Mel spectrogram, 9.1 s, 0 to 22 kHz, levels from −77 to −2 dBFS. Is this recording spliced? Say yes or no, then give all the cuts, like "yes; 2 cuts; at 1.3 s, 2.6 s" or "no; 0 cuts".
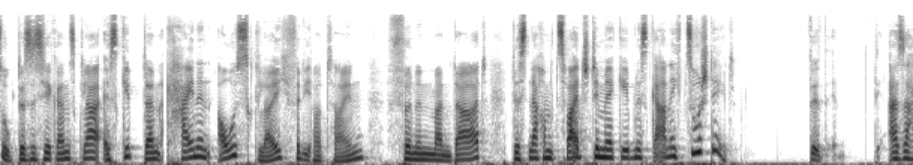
yes; 4 cuts; at 1.6 s, 3.1 s, 3.7 s, 5.3 s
